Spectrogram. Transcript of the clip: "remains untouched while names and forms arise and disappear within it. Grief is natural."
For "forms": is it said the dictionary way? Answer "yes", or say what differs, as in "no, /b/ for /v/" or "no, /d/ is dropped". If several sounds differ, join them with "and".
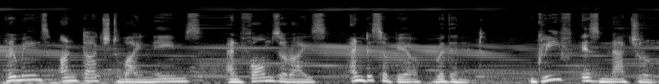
yes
